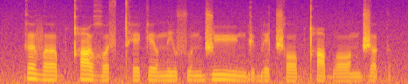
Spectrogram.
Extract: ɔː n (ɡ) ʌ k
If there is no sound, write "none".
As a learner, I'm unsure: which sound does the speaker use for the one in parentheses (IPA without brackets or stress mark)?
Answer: d͡ʒ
